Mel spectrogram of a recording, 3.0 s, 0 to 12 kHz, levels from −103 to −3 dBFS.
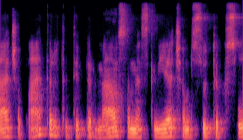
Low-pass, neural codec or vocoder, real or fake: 10.8 kHz; none; real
